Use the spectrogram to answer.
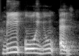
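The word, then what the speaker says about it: bowl: लेकिन एक्चुअल में इसका प्रोनाउंसिएशन क्या होता है, जो आपके पास वो कटोरी होते हैं ना उसको कहते हैं बोल कहते हैं, है ना, BOUL। लेकिन ऐसे बोलचाल की भाषा में हम लोग बाउल बोलते रहते हैं ना।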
